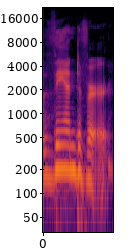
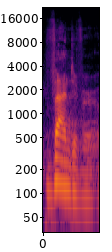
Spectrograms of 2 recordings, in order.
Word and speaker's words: Vandiver: H we have how how you do you pronounce your surname correctly uh vaner vaner okay so we have today in the podcast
